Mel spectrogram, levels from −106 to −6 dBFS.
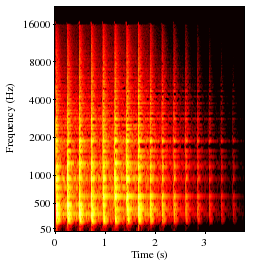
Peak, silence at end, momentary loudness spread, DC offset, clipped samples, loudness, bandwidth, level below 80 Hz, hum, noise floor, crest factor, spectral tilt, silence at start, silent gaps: -2 dBFS; 1.15 s; 17 LU; under 0.1%; under 0.1%; -22 LUFS; 16.5 kHz; -74 dBFS; none; -68 dBFS; 22 dB; -4 dB/octave; 0 s; none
